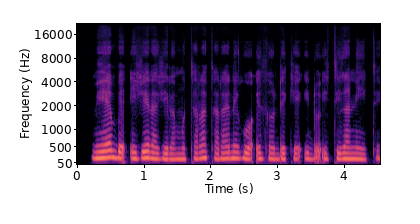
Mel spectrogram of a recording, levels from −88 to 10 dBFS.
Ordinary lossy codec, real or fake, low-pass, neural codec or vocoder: none; fake; none; codec, 44.1 kHz, 7.8 kbps, DAC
